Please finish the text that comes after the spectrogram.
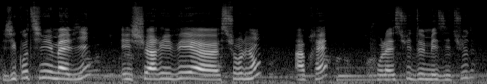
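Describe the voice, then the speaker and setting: A woman's voice: on the high side, fairly quick, faint music behind. A woman in her twenties from France, giving an earnest, hesitant personal faith testimony to the camera. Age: 20s. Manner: earnest, hesitant, reflective storytelling.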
